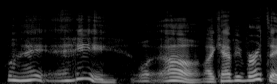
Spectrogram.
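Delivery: soft, halting mock-shy greeting; hesitant, hushed hello, imitating tongue-tied exes; awkward longing. Two estranged friends bump into each other, awkward longing. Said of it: "that longing bromance sexual tension".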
